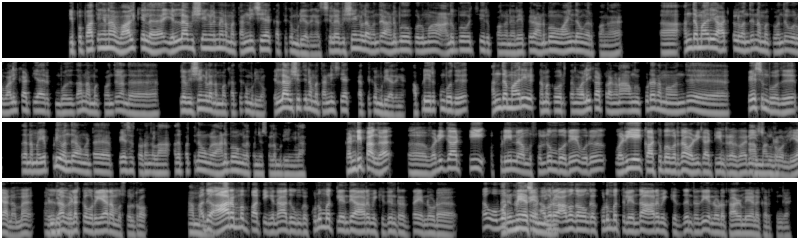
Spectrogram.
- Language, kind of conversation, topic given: Tamil, podcast, வழிகாட்டியுடன் திறந்த உரையாடலை எப்படித் தொடங்குவது?
- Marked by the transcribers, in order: drawn out: "அந்த"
